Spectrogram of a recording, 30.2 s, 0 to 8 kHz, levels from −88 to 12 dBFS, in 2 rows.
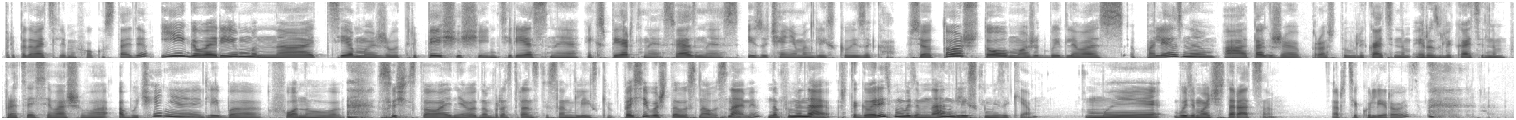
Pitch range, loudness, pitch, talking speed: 160-195 Hz, -18 LUFS, 175 Hz, 120 wpm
